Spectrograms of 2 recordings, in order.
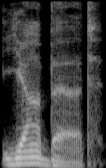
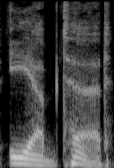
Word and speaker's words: Iabet: Pronounced Yabet or sometimes Eabt.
